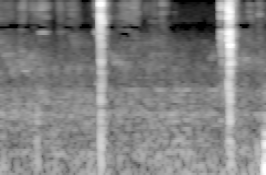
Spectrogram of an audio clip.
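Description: Bestech Nuke titanium frame-lock flipper knife on bearings being flipped, two sharp clicks about a second apart as the blade swings and snaps into place. The action is very smooth, but the owner finds the detent a little light.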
